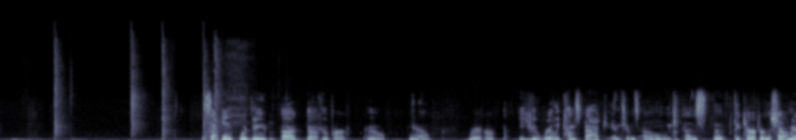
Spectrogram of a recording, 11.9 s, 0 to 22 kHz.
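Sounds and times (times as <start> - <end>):
slow deliberate sharp hand claps: 0.8 - 1.2, 2.0 - 3.5
speech: 3.1 - 11.9.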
